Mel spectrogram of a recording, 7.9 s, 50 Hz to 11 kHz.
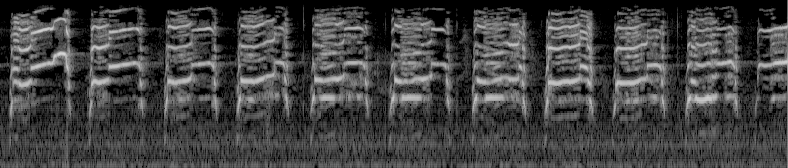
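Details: Eaglet of the bald eagle, keeping a fish from its mother at the nest on June 23, 2021, calls in a long rhythmic series of about eleven shrill, buzzy-edged screams, one every two-thirds of a second.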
